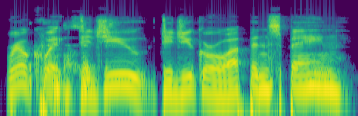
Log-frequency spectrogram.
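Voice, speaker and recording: A man co-hosting a podcast, asking questions in a measured, curious way. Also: on the high side, dry recording. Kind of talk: casual interview.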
